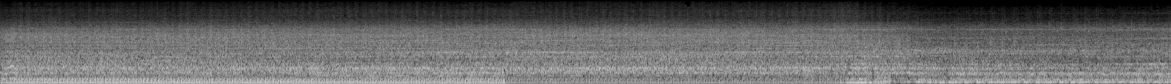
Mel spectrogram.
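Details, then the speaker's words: 1984 Ford F-150 V8 abandoned in the woods about ten years, first start after battery charge and fuel on old treated gas: steady low idle, even pulses with no knocking or stumbling; engine idles normally. "Well, she will definitely vroom. Yep, she runs."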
